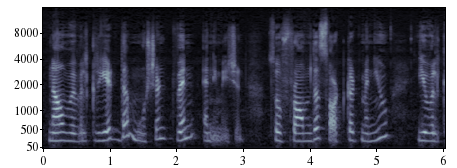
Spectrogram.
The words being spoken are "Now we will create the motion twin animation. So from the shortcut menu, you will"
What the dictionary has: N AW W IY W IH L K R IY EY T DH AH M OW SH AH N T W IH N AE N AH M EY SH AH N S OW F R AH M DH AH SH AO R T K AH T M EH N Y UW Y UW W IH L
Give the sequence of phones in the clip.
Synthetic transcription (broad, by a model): N AW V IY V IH L K R IY EY T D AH M OW SH AH N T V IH N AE N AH M EY SH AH N S OW F R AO M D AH S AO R T K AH T M EH N Y UW Y UW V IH L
